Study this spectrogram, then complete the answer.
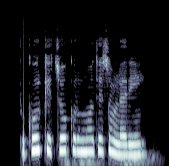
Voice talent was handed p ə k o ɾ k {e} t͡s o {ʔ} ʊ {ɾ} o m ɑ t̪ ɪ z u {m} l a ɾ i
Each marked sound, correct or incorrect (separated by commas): correct, incorrect, correct, correct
